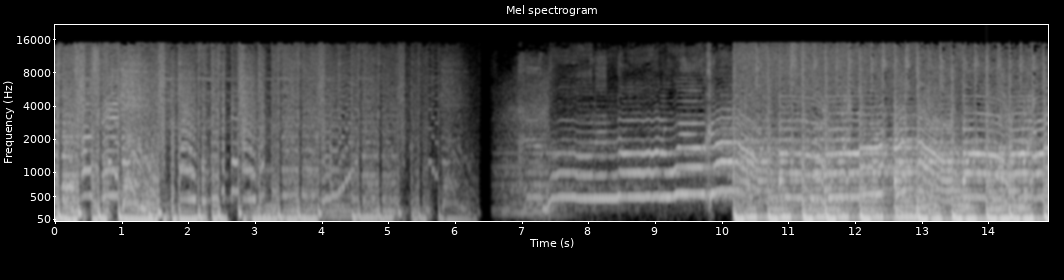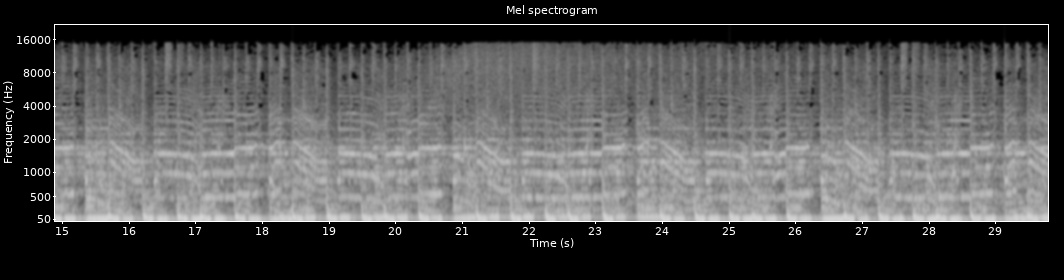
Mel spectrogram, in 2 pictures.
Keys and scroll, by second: 1.4 ctrl+d.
